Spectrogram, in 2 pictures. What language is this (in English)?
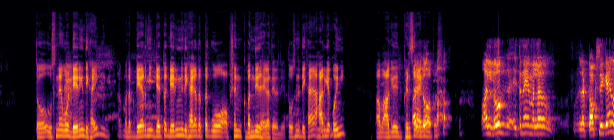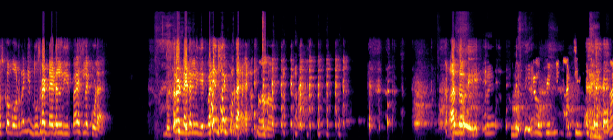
Hindi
